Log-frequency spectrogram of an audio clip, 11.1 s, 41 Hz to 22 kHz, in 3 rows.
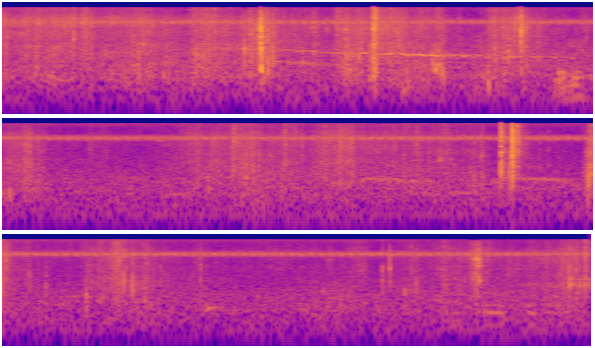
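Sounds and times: twigs cracking: 0.0 - 4.0, 5.1 - 8.3
footsteps through undergrowth: 0.0 - 11.0
high-pitched insect drone: 0.0 - 11.0.

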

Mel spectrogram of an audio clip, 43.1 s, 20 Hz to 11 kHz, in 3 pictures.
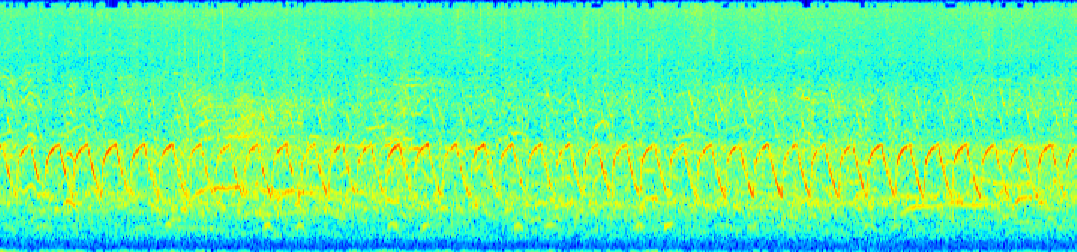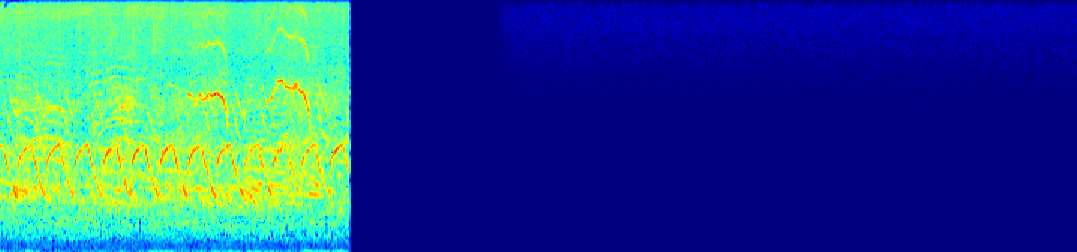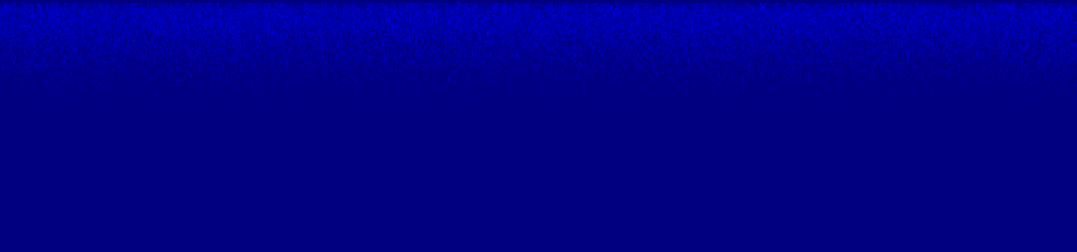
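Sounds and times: fire truck siren yelping: 0.0 - 19.0.

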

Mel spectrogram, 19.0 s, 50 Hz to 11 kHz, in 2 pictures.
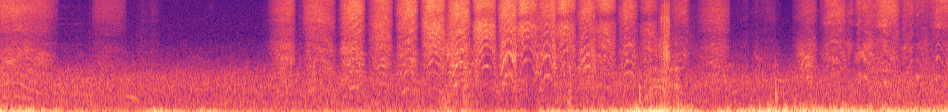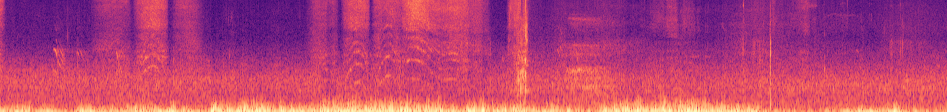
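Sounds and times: fishing pole rubbing and scraping: 0.0 - 1.3, 2.7 - 9.6, 10.4 - 11.5, 12.6 - 14.8.

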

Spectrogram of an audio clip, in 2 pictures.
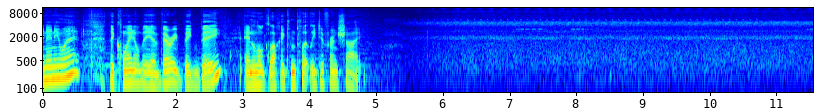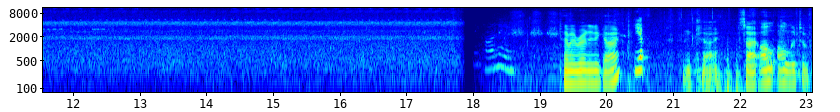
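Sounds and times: insect trill: 5.4 - 17.9
pulsing insect chirp: 5.4 - 17.9.

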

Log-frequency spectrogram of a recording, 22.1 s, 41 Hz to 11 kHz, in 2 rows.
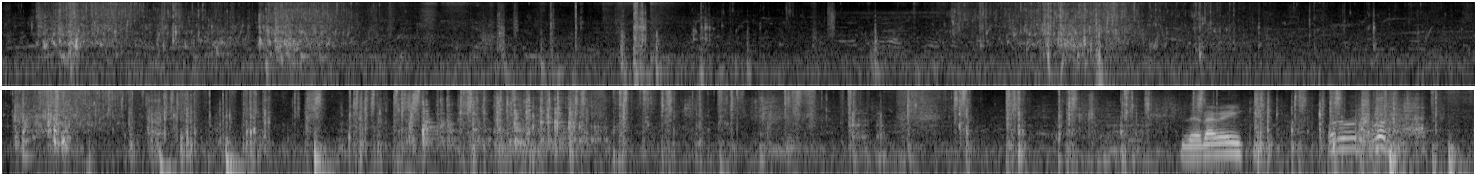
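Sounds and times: fish splashing in water: 0.1 - 2.8, 7.1 - 9.5, 11.0 - 12.8.

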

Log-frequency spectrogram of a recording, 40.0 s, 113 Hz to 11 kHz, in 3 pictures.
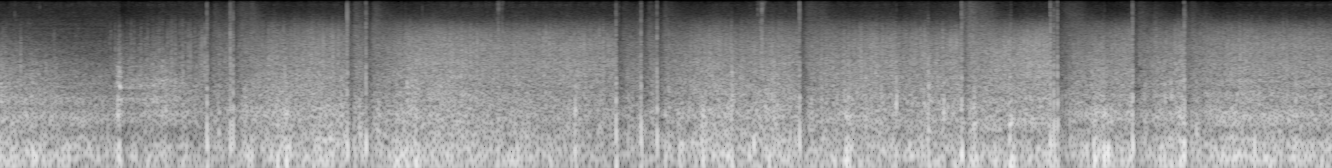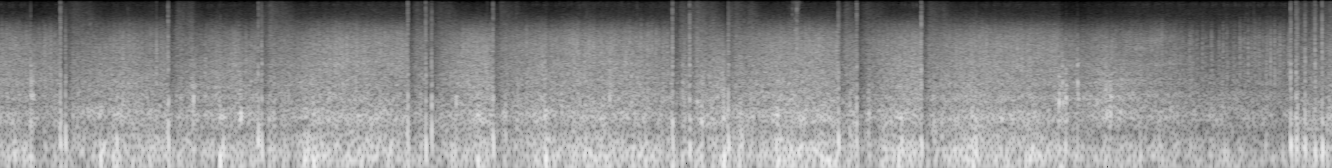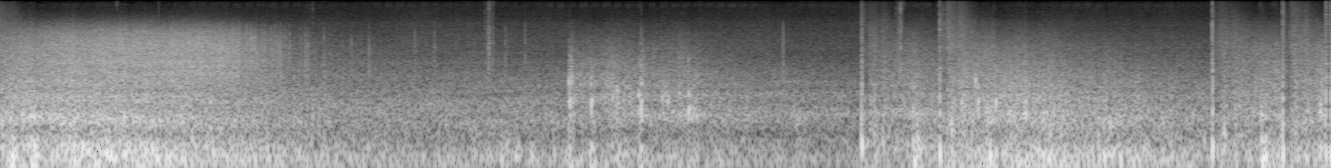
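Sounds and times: firework shells bursting: 0.0 - 30.0, 35.2 - 37.1
fireworks crackling rumble: 0.0 - 39.9.

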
